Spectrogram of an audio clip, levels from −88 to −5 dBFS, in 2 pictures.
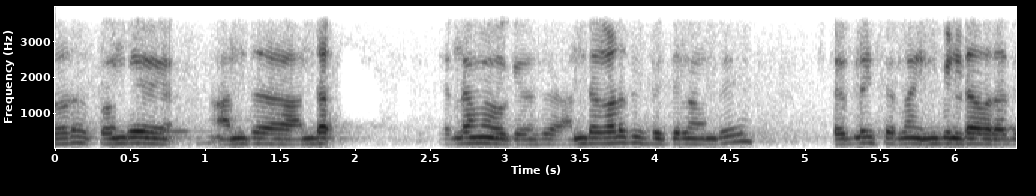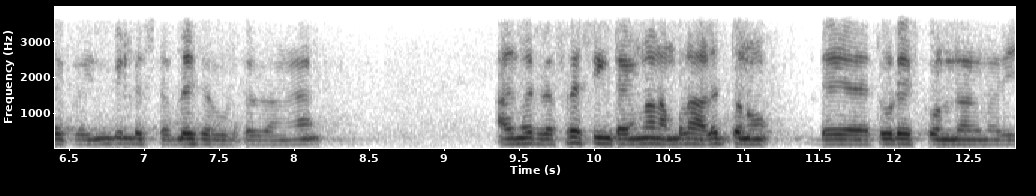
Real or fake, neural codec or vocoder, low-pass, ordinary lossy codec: real; none; 3.6 kHz; none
